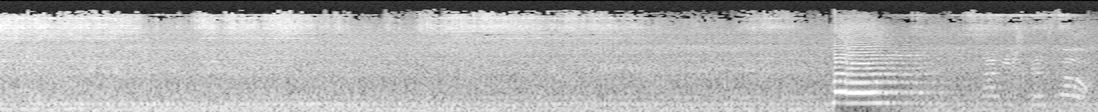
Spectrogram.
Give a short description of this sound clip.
The sound of a railroad car screeching on the tracks, and then honking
